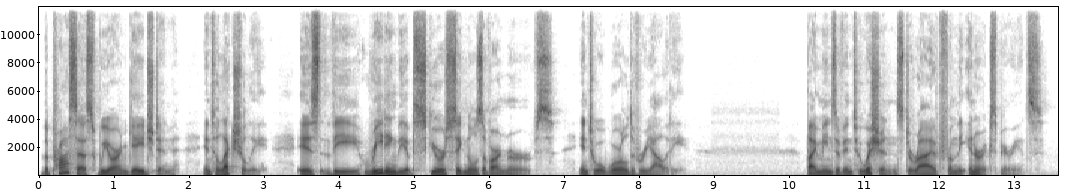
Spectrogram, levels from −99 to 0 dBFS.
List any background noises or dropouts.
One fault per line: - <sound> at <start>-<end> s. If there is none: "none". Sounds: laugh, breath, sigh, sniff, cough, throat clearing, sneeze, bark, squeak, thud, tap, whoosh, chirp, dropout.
none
